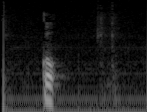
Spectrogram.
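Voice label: "kuk8", Teochew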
